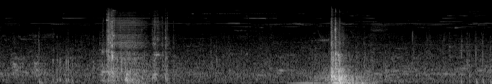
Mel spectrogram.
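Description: A heavy wooden chest lid thuds open.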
